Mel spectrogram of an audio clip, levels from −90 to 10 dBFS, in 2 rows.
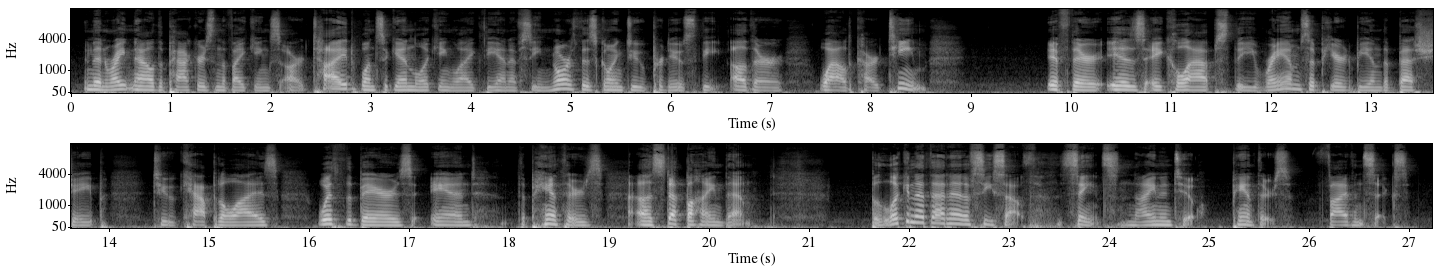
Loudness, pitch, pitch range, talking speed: -20 LUFS, 145 Hz, 135-160 Hz, 145 wpm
